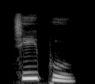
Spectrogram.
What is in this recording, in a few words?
"ಚೀಪು", kannada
